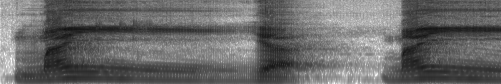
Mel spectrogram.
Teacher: Salah satu bukti ada gunanya adalah dengan ada getaran di hidung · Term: ghunnah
